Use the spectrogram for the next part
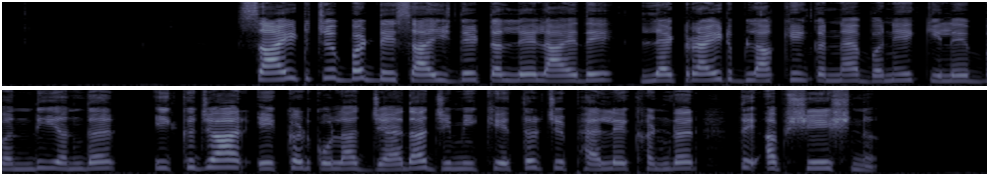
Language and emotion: Dogri, neutral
